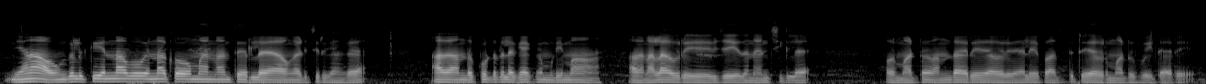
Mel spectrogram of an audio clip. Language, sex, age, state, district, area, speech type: Tamil, male, 18-30, Tamil Nadu, Kallakurichi, urban, spontaneous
